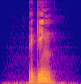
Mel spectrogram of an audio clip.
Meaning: first/third-person singular preterite of begehen
- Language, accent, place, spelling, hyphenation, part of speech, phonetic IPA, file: German, Germany, Berlin, beging, be‧ging, verb, [bəˈɡɪŋ], De-beging.ogg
